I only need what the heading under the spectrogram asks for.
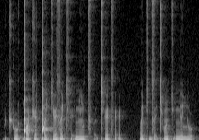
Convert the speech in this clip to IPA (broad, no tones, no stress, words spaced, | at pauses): t͡ʃʼu ǃɔt͡ʃəǃʌ cɪ zʌcʰḛɲẽʎ t͡sʼə̰ cʰɪt͡sʼḛ | ʌcd͡zə̰cʰõ cə̰ɲʌʎu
